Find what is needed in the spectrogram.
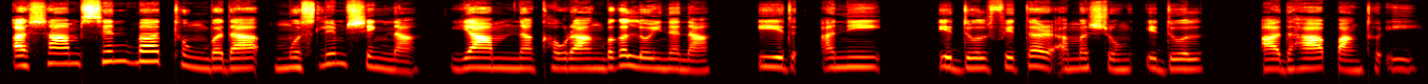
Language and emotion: Manipuri, neutral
